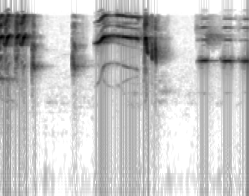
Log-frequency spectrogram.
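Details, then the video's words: Songbird lure song used to train caged kacer, cendet, murai and tledekan: a harsh chattering burst, then a long high whistled phrase with a lower slurred note, a rasp, and steady thin whistles after short pauses. "masteran pancingan burung kacer cendet murai tldekan"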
